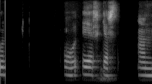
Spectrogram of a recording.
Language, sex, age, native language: Icelandic, female, 9, Icelandic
